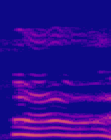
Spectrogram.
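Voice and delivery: very high, soft mocking "ooh"; mock swoon. Mocking weepy seekers, a very high ooh.

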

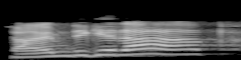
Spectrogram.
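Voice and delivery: high hooted wake-up call; high sing-out, playfully imitating a yell; mock yelling. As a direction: holler teasingly from across a mountain. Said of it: "He starts yelling".

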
